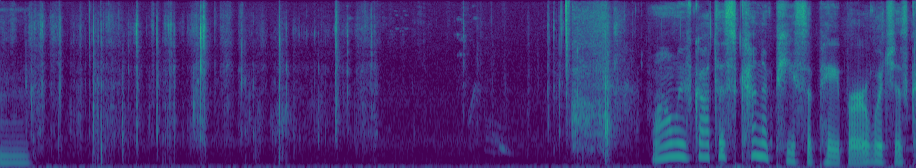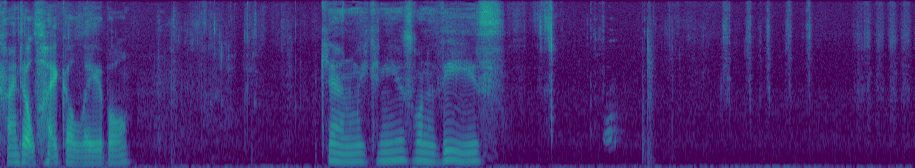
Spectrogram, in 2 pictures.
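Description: Paper rustles and scrapes as it is handled.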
